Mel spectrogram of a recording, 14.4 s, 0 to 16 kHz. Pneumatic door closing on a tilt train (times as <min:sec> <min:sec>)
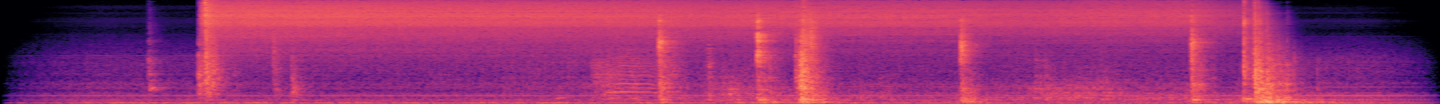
0:02.0 0:13.2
